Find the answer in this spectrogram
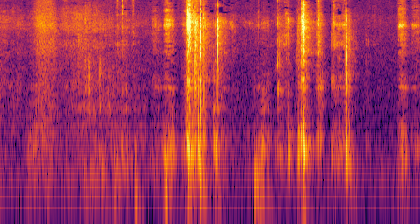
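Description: Handling noise from a stainless steel travel mug and its plastic lid: a few sharp clicks and scrapes, clustered about two and three seconds in, as the mug is opened and turned in the hand.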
